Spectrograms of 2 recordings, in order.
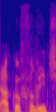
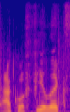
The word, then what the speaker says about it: Aqua Felice: I've been calling it the Aqua Felix, but really in Italian it's the Aqua Felice. The Aqua Felix is the Latin name, I think.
